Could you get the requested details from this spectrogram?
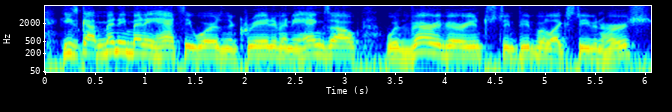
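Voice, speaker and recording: Talking at a fairly quick pace, a man has a plain, everyday voice with ordinary pitch variation. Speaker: TV interview host; geographer. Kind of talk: interview conversation.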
